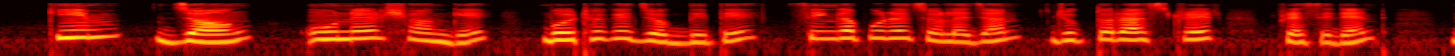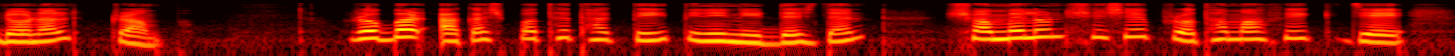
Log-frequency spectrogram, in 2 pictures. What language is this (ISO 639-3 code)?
ben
